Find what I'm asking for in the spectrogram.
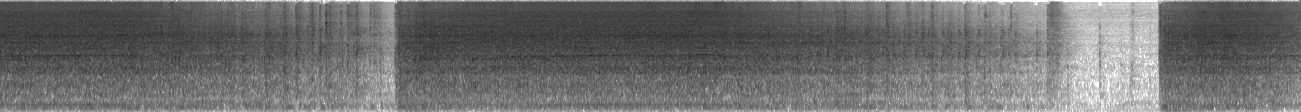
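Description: Blender pulsing ice for Kool-Aid slush, a loud steady motor grind with crushing ice that runs nearly continuously, broken by two short pauses between pulses.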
